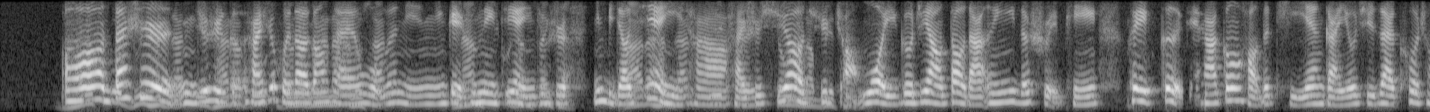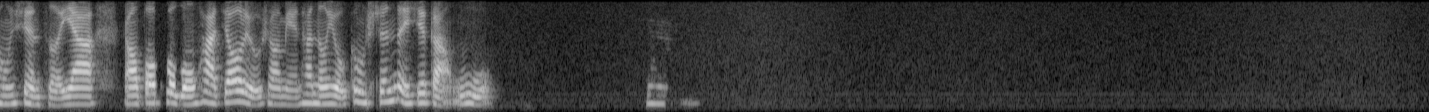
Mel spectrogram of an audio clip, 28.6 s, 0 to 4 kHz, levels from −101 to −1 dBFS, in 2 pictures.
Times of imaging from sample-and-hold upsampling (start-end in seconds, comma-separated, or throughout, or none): none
